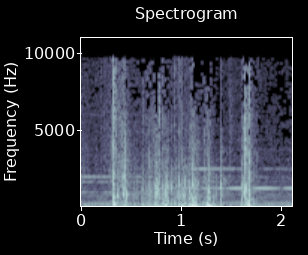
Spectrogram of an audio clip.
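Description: A hardcover book, the novel El Oscuro Pasajero on which Dexter is based, is thumped down onto a table: a sharp knock, a few softer handling bumps, then another firm thud, with no one speaking.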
